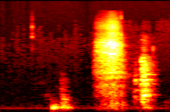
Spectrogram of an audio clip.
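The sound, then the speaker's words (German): A dog vomiting: a low gulping thud followed by two harsh, breathy bursts in quick succession, moderately loud, with no talking. “Okay, mein Hund hat jetzt gekotzt.”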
